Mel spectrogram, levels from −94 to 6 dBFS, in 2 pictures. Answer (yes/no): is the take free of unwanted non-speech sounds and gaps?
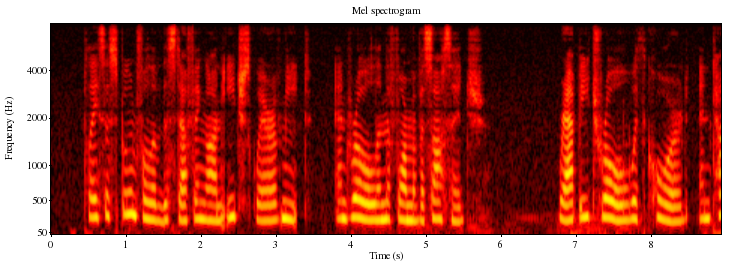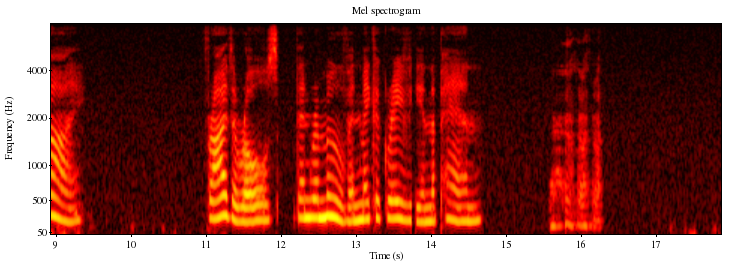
no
